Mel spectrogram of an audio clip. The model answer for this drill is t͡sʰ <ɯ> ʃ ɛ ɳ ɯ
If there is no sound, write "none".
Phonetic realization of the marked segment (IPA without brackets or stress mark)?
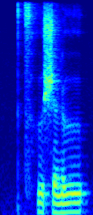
ɯ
